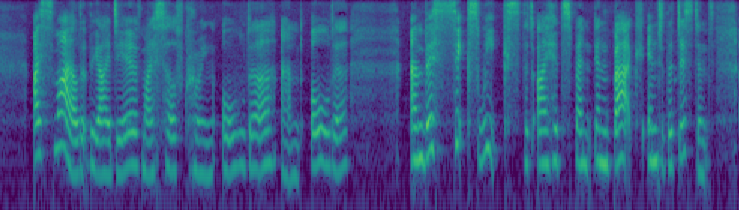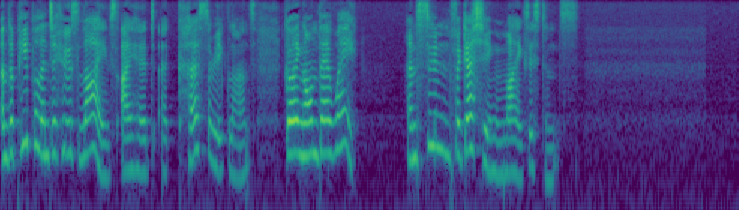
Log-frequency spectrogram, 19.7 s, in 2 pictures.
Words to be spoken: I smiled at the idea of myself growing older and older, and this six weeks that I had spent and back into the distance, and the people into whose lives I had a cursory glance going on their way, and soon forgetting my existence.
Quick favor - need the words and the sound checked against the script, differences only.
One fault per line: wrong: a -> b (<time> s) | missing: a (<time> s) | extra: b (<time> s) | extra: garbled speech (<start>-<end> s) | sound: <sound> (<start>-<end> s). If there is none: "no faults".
no faults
